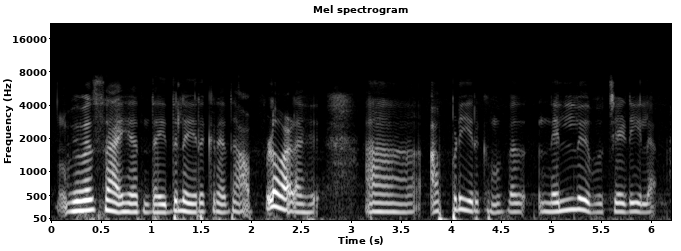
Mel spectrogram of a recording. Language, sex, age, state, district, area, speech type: Tamil, female, 45-60, Tamil Nadu, Thanjavur, urban, spontaneous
